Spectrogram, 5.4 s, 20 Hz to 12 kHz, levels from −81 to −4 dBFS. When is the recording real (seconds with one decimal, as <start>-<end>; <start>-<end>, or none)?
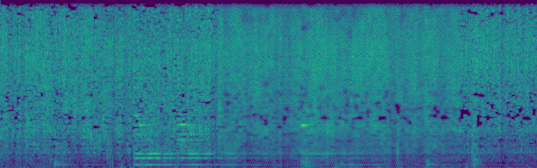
0.0-2.2; 4.6-5.4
